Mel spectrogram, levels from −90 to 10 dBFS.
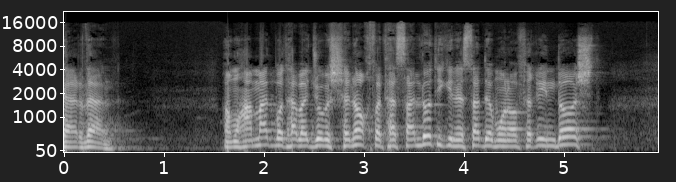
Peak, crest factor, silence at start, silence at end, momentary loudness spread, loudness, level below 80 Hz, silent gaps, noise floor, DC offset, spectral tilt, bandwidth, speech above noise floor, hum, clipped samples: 0 dBFS; 16 dB; 0 s; 0.65 s; 5 LU; -15 LUFS; -52 dBFS; none; -51 dBFS; under 0.1%; -4 dB/octave; 17 kHz; 36 dB; none; under 0.1%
